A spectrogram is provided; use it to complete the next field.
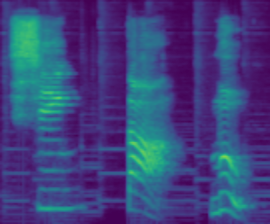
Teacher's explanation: First tone, fourth tone, fourth tone.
